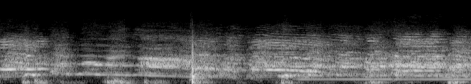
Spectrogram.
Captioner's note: horns bellowing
